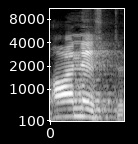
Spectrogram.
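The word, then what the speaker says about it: honest: लग गया यहां देखिए ऑनेस्ट में ये साइलेंट हो गया आपका ऑनेस्ट तो ये ऑनेस्ट आ से पढ़ा जाएगा इसलिए ए लग गया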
